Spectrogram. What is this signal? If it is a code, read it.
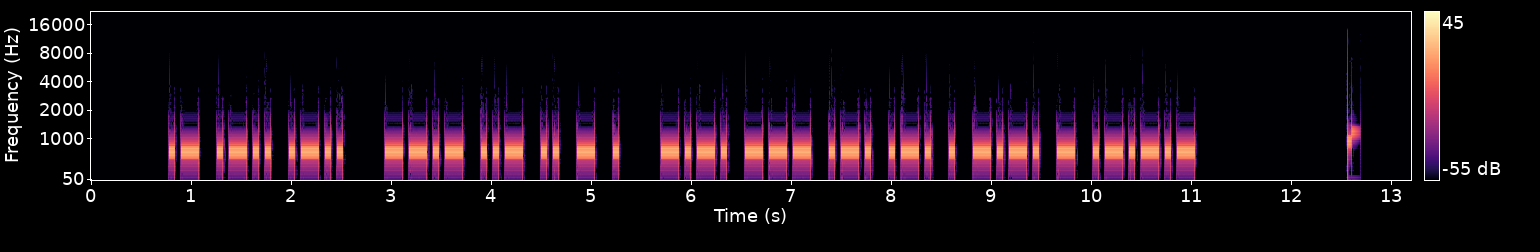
Morse code, heard as a keyed tone, about 20 wpm, 700 Hz. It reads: ALL QUITE CORRECT.
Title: Sentences from Top 700 Words 20wpm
